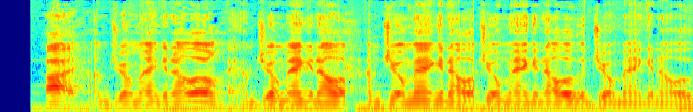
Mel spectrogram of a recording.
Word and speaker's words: Joe Manganiello: hi i'm joe manganiello i'm joe manganiello i'm joe manganiello joe manganiello the joe manganiello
